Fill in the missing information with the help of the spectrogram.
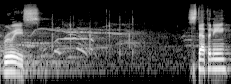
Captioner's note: audience cheering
